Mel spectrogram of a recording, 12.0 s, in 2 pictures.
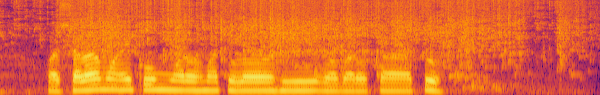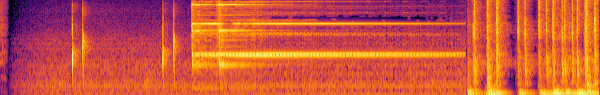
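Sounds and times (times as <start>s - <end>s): bell ringing: 7.9s - 10.7s.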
